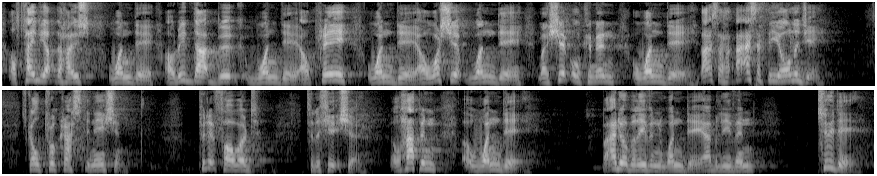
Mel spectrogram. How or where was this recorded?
large echoing room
